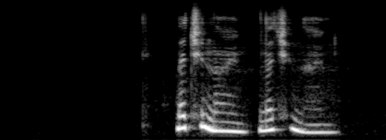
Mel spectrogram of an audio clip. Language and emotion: Russian, neutral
